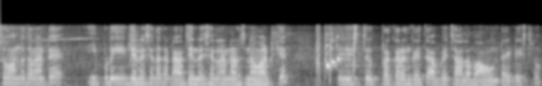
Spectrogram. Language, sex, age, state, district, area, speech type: Telugu, male, 60+, Andhra Pradesh, Visakhapatnam, urban, spontaneous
